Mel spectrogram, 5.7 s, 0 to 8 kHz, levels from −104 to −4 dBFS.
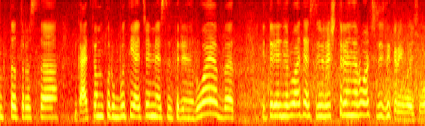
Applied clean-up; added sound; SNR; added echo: none; none; none; none.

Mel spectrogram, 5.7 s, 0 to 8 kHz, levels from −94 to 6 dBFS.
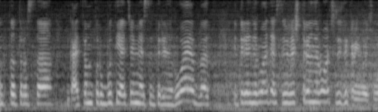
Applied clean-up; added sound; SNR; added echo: none; none; none; reverberation time 0.2 s.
